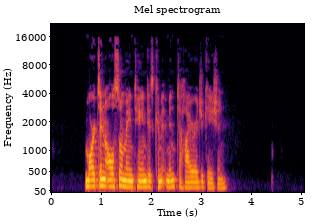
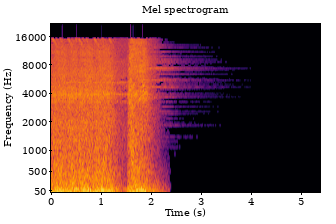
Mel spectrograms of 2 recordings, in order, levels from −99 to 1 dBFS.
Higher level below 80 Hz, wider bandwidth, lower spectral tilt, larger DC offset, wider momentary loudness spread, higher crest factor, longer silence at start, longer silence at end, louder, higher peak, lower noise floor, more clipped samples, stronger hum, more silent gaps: second, -54 dBFS vs -22 dBFS; about the same, 15.5 kHz vs 15.5 kHz; first, -6.5 dB/octave vs -2 dB/octave; neither; second, 11 LU vs 14 LU; about the same, 16 dB vs 16 dB; first, 0.7 s vs 0 s; second, 1.55 s vs 3 s; second, -16 LUFS vs -11 LUFS; about the same, -2 dBFS vs 0 dBFS; first, -83 dBFS vs -75 dBFS; neither; neither; neither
